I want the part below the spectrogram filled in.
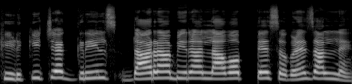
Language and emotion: Goan Konkani, neutral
